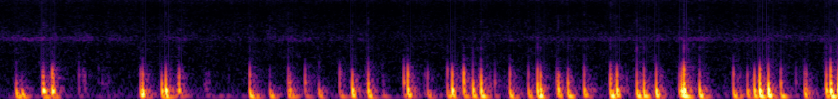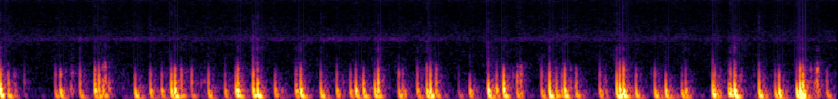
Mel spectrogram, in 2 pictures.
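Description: Fingernails claw and scratch at a thin, flat, yellow textured cellulose sponge cloth. The result is a steady run of rapid, dry, muffled scraping bursts, mostly low and dull with almost no brightness, each stopping quickly with no ring.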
